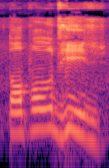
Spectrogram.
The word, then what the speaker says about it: তপোধীর: মনে হয়েছিল যে বাহ, তপোধীর, এইরকমভাবে তিনি বলতেন। দীর্ঘ ইকার উচ্চারণ, ওকার উচ্চারণ সব ঠিক জায়গা মতো, মহাপ্রাণ বর্ণ ঠিক মতো।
